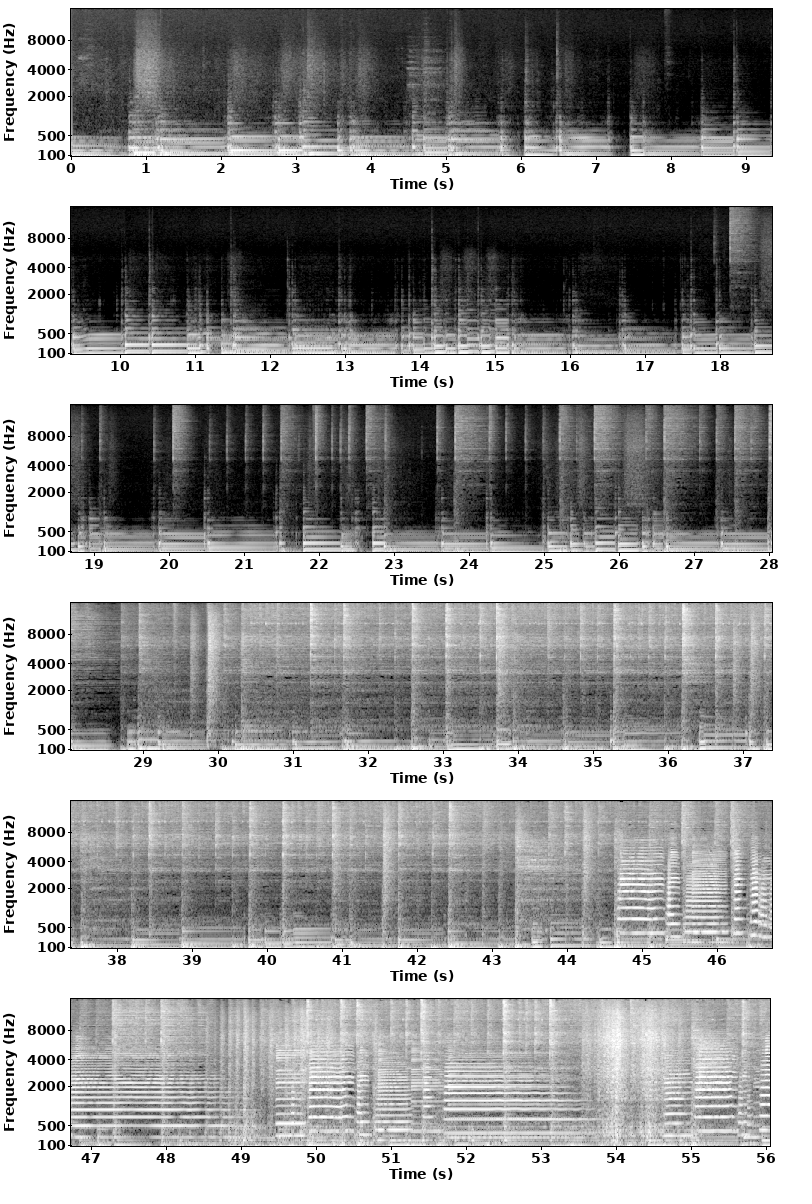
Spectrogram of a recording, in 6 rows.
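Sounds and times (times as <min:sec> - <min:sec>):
electric bass guitar melody: 0:00.0 - 0:56.0.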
